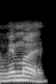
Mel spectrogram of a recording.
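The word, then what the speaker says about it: memoir: मेमोयर में अगर हम इसको रीड करेंगे तो देखिए इसका प्रोनाउंसिएशन ऐसा होता है, मेमोयर, मेमोयर, तो इसमें कहीं ना कहीं ओए का साउंड या अए का है, ठीक है, तो ये गलत हो जाएगा।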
